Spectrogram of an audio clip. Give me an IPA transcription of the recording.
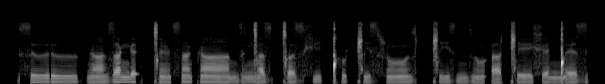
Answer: sɯːɾɯː ɡã zaŋɛʔǀɛ̃ sãkãː nzʌŋ͡ǀazǀʌz xiǃʰuǁiz ɬõːzǁiz nzõ ʔaǁe xɛŋ͡ǃɛz

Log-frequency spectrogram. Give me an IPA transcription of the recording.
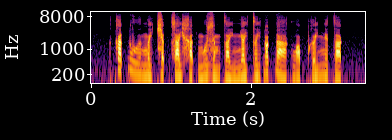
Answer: ka˦˥t̚vṳ˨˩ə̯ŋə̰˧˨j t͡ɕa˦˥t̚sa˧jxa˨˩t̚ mu˧zə˧˩mt̪a˧˩jɲa˧j t̪ə˨˦jɗɔ˦˥t̚ɗa̤ː˨˩kwɔ˨˩p̚ kə̰˧˥jne˧ t̪a˦˥k̚

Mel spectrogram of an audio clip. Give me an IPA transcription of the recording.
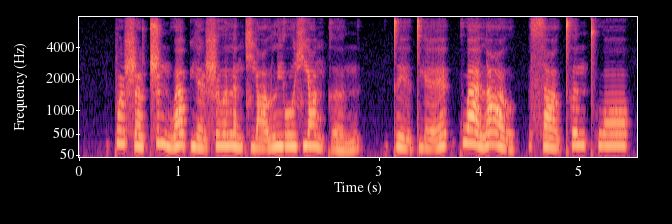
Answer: pɤ˥ʂä˧˥ʈ͡ʂə˥˩nwä˥ pjɛ˨˩ʂɤ˥la˨nt͡ɕjɑ˧˥ʊ̯ ljo˥ʊ̯ɕjɑ˥˩ŋkə˨˩˦n | t̪e˨˩ɪ̯t̪jɛ˧˥ | kwä˥˧lɑ˥˩ʊ̯ | sɑ˨˩ʊ̯t̪ʰə˥nt̪ʰwɔ˥

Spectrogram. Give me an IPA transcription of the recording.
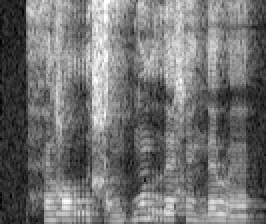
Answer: hɛ̃˧ɮɔ˧rʊ˧ ɕɔ˨ŋɪ˧ɡõ˦ rɛ˦ɬẽ˦˨ŋɛ˦ɹɛ̃˧

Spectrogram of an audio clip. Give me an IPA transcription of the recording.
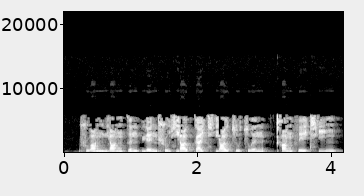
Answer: ʂwɑ˨˩ŋmjɑ˧˥ŋkə˥npɥɛ˧˥n ʂu˧˥ɕjɑ˥˧ʊ̯ ka˥˩ɪ̯t͡ɕʰjɑ˥ʊ̯t͡su˨˩t͡swə˥n | kʰɑ˧˥ŋfe˧˥ɪ̯t͡ɕʰi˥ŋ

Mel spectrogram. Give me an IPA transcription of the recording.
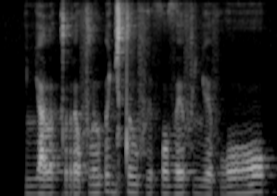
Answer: ʎaləkrəf lɯʔəɟətɯ fiθoðef ʎeːfβoː

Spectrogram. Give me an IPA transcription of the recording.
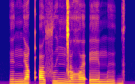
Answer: ɪŋɪ qʼosʷi ŋ͡ǀəʁʷɛʔe mɨɡ

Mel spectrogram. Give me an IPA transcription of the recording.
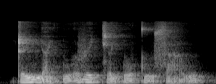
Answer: ʈe˧˥ɲa˨˩j ɗu˨˩˦ə̯ve˧˥ cə˨˩˦jɗo˧˥ t̪u˨˩˦ sa˨˩˦w

